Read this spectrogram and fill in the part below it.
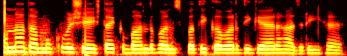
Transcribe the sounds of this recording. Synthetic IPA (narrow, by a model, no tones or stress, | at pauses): ʊnãːd̪aːmʊkʰʋɪʃeːʃd̪aːɪkbə̃nd̪bənspət̪iːkəʋəɾd̪iːɡɛːɾɦaːd͡ʒɾiːɦɛː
